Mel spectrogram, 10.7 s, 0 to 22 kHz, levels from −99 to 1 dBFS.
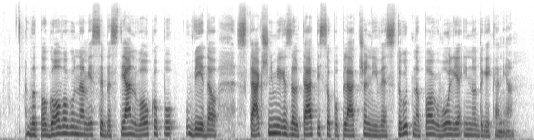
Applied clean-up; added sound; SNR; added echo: none; none; none; none.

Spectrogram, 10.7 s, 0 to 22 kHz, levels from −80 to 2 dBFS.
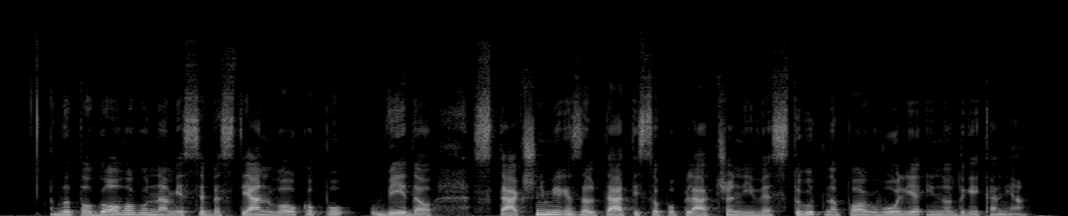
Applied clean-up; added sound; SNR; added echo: neural mask model Resemble Enhance denoiser.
